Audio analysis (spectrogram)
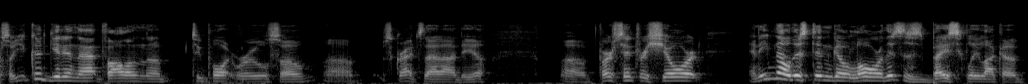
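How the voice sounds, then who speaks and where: A trading instructor reviews charts in a screen-share walkthrough, rambling in a folksy way as he thinks out loud. His medium-pitched voice is pushed and bright, a little scratchy, and the recording sounds muffled.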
